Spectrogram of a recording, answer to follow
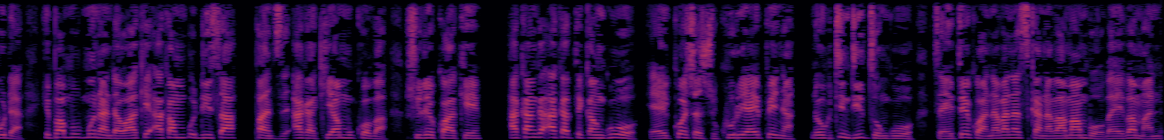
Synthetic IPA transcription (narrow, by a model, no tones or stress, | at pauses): ɗa | ip̬amomuɾandawake̞ʔakamuɓuɗisapanziʔakakijamuko̞ʋa | ʃure̞kwaːke̞ | akaŋɡaakap͡fe̞kaŋɡuwo̞jaiko̞ʃaʐikuɾujaipe̞ɲano̞k̬utindid͡zo̞ŋɡuwo̞d͡zaip͡fe̞kwanaʋanasi̥kanaʋamambo̞ʋaiʋam̤aːnda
